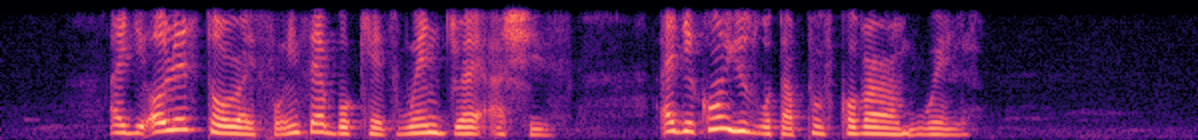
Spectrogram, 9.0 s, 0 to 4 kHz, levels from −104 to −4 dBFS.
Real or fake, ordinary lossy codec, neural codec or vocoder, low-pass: fake; none; vocoder, 24 kHz, 100 mel bands, Vocos; 3.6 kHz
